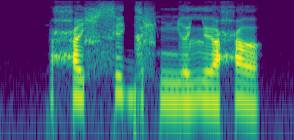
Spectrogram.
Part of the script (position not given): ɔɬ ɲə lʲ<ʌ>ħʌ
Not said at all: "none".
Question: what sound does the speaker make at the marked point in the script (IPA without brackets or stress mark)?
ʌ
